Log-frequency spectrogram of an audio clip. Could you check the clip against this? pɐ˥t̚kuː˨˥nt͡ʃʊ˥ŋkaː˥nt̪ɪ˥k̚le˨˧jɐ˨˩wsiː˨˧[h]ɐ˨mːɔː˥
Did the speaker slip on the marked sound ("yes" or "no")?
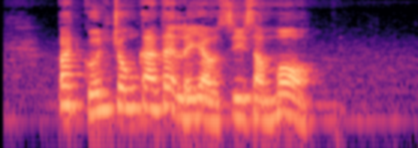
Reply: yes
